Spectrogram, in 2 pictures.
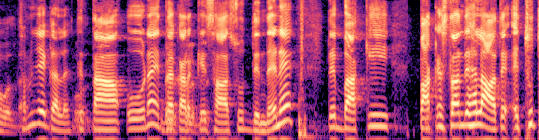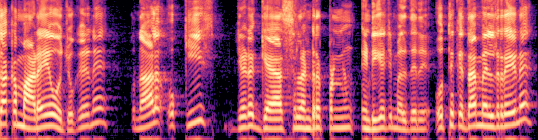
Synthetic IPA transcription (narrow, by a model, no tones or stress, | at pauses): səməɲd͡ʒeːɡəlt̪eːt̪ãːoːnãːɪd̪aːkəɾkeːsaːt̪sʊt̪̚d̪ɪ̃nd̪eːneːt̪eːbaːkiːpaːkɪst̪aːnd̪eːɦəlaːt̪ʔɪt̪ʰːũːt̪əkmaːɽeːɦoːt͡ʃʊkeːneː | naːloːkiː | d͡ʒeːɽeːɡɛːslɛ̃ɳɖəɾpənɪ̃ɳɖijaːt͡ʃmɪld̪eːneːʔʊt̪ʰːeːkɪd̪ãːmɪlɾəeːneː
